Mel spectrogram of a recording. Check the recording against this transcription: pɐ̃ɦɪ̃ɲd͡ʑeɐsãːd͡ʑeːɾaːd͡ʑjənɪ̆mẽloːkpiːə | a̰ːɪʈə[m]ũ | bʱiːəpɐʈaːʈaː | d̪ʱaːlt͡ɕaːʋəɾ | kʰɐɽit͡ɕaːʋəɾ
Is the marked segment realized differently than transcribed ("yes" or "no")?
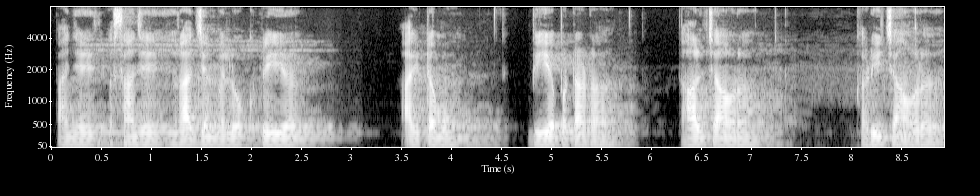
no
